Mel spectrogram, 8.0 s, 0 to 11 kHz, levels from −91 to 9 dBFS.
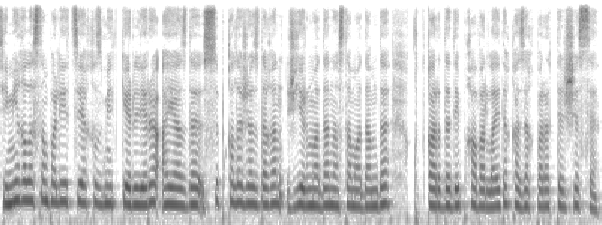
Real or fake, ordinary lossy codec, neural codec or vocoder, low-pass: real; none; none; 9.9 kHz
